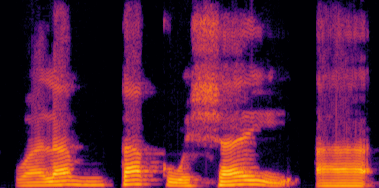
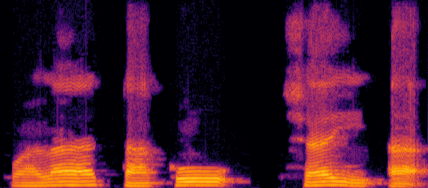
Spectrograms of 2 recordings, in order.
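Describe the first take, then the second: First: The vowel in taku is kept short. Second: The vowel in taku is drawn out longer. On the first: The speaker calls it right. "itu pendek saja" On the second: The speaker calls it wrong. "Tadi agak sedikit panjang, satu setengah ya"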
